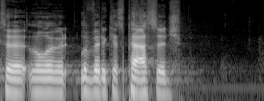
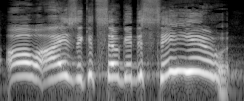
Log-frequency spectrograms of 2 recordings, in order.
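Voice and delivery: high, drawn-out delighted squeal, imitated; gushing greeting; 12 semitones higher, 3 dB louder, slower than usual. Woman greeting the preacher at family Christmas, gushing. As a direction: gush like a relative at a reunion. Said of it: "I acted all excited to see her".

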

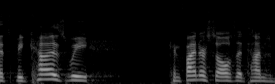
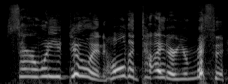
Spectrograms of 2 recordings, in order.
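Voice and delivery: loud, high panicked yell at the helper; angry yell; 13 semitones higher, 10 dB louder than usual. Retold or imitated. Pastor yelling at Sarah over spilled gasoline. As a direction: shout at her to hold it tighter. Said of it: "I got so angry at Sarah".

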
